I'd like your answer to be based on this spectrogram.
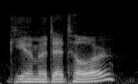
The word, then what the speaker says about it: Guillermo del Toro: I don't know how to say his name. – Guillermo del Toro. – That's the one.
